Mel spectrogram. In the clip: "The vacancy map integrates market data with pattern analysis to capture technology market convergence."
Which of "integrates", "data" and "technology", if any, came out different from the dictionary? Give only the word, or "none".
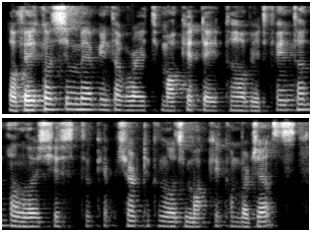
integrates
